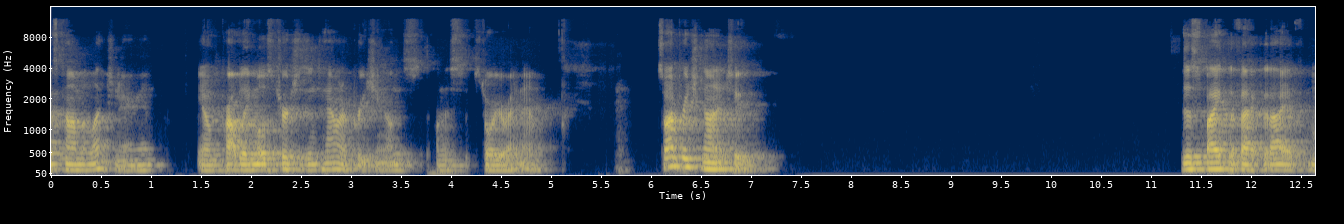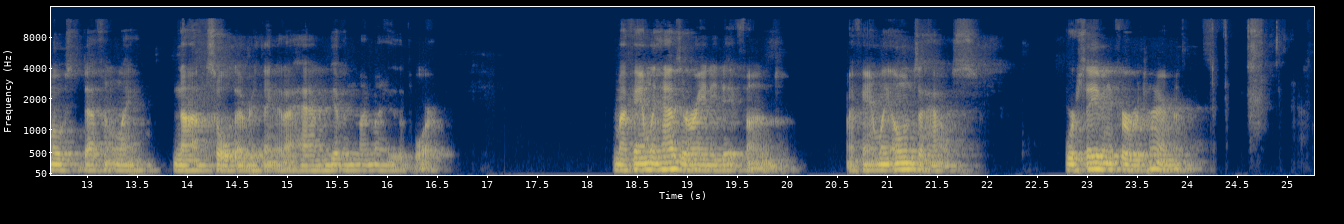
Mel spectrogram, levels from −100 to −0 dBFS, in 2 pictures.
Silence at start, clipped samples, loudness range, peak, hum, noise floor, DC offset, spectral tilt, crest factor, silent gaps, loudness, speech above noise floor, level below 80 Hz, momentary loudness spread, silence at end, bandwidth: 0 s; under 0.1%; 6 LU; -4 dBFS; none; -89 dBFS; under 0.1%; -7.5 dB/octave; 20 dB; none; -23 LUFS; 66 dB; -56 dBFS; 15 LU; 0.55 s; 12 kHz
